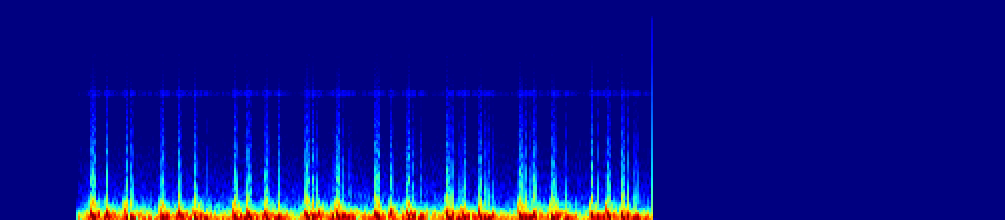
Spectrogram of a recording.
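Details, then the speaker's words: Gallop rhythm: rapid low heart sounds in repeating three-part groups with an added third tone, which may be protodiastolic (early diastole), presystolic (before systole), or mesodiastolic/summation (mid-diastole). "Где располагается дополнительный третий тон выделяют три разновидности ритма галопа протодиастолический при этом дополнительный тон располагается в начале пресистолический тон располагается перед систоло и мезодиастолический или суммация середину диастолы"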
